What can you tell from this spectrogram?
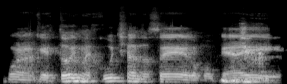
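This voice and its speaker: A man's voice: lowish voice, normal speed, sharp tone. A man moderating a video call, chatting casually about his connection.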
